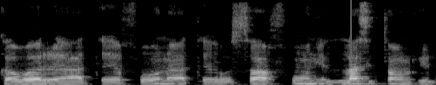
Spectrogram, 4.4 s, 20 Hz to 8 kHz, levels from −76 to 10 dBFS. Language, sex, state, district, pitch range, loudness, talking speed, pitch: Kannada, male, Karnataka, Dharwad, 135-150 Hz, -18 LUFS, 135 wpm, 140 Hz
